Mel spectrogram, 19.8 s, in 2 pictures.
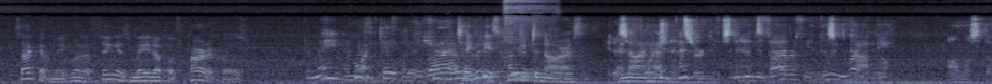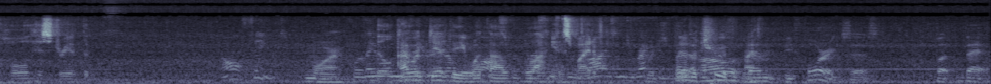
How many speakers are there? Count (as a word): five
